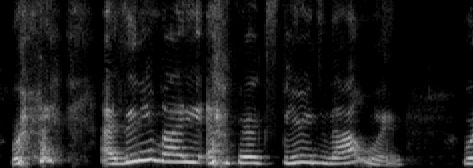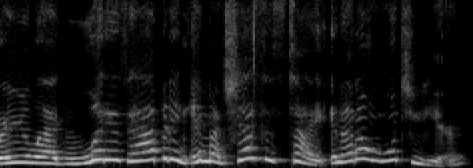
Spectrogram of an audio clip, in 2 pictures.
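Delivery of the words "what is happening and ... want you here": high, exasperated mock outburst; hammed-up irritable complaint, high-pitched; acted irritability. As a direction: play fed up and overwhelmed, pitched way up. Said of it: "ever just been irritable".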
